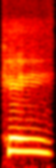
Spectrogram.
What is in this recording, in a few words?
"khi", Vietnamese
